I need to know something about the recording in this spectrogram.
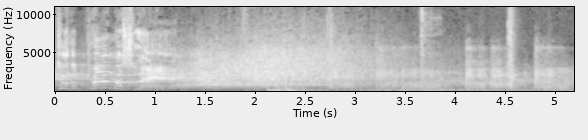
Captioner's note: crowd cheers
